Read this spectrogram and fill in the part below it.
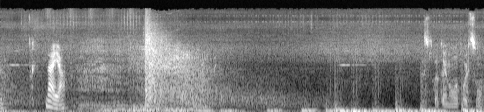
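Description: A large creature roars with a deep, rising and falling growl.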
